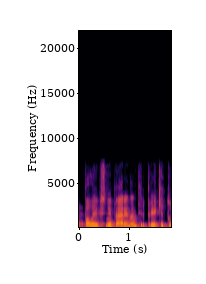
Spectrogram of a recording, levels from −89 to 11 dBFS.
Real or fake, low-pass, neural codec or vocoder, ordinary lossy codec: real; 7.2 kHz; none; Opus, 24 kbps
